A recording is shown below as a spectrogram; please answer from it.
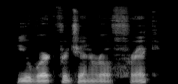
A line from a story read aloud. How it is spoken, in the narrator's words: she purred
